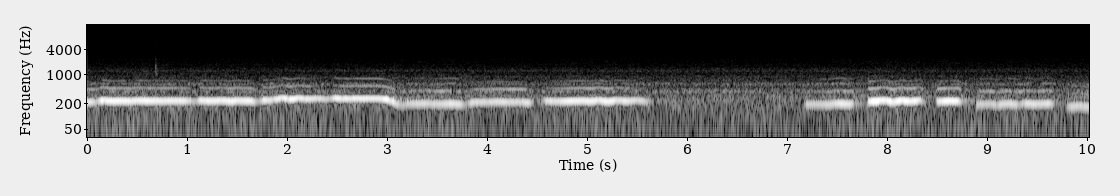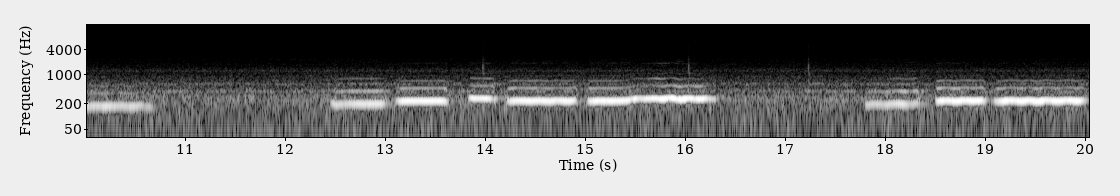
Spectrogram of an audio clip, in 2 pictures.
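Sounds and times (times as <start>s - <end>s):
person humming a melody: 0.0s - 5.7s, 7.2s - 10.7s, 12.4s - 16.4s, 17.8s - 20.0s.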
